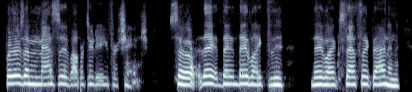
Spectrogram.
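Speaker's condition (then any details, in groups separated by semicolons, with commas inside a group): Cerebral palsy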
